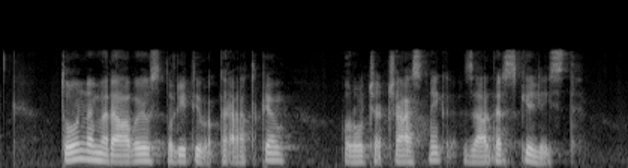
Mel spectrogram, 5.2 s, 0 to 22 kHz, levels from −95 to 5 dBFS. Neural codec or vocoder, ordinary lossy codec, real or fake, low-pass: codec, 16 kHz, 2 kbps, FreqCodec, larger model; none; fake; 7.2 kHz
